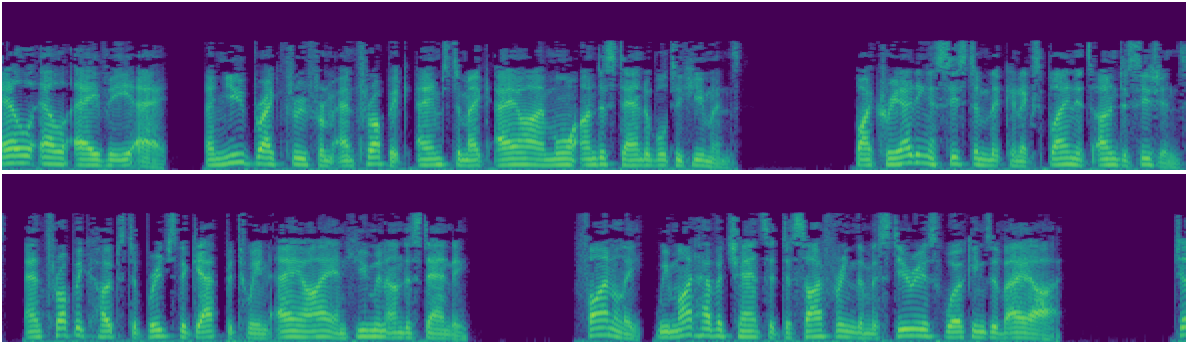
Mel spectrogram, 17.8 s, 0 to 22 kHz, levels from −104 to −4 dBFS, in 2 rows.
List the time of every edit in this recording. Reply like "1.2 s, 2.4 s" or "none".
1.3 s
